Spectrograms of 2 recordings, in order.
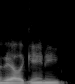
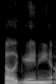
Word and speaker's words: Allegheny: Allegheny, I mean, Lakewood isn't that far from Allegheny State Park.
